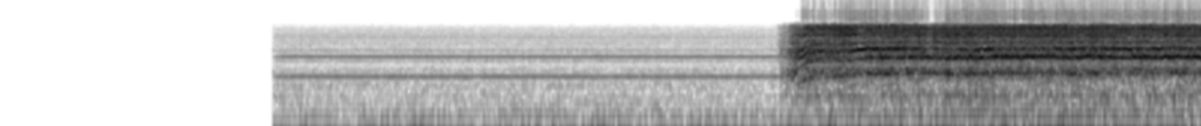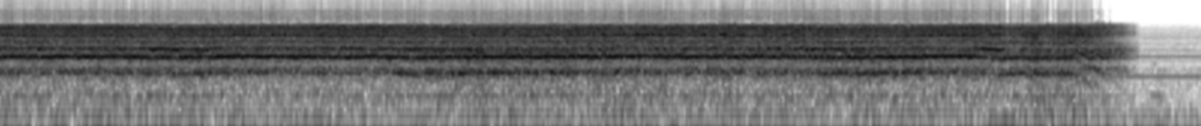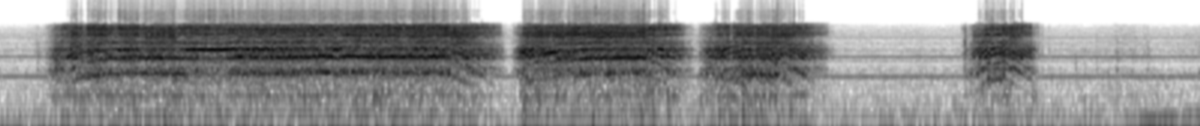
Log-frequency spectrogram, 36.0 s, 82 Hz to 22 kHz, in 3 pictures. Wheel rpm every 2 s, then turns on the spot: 0, 0, 0, 0, 160, 230, 230, 230, 220, 230, 220, 140, 90, 220, 160, 140, 30, 20.
34-36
